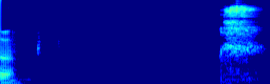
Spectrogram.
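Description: The end of a spoken word, then dead silence, then a short, soft intake of breath near the end.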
